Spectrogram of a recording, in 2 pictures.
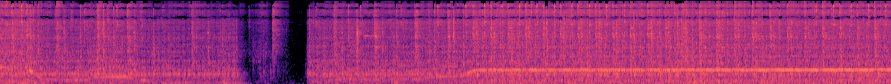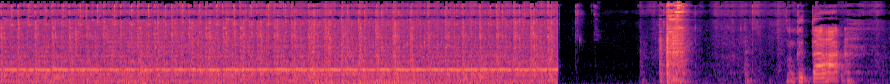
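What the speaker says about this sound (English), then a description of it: "run that stitch over the edges of the elastic" A sewing machine runs a continuous stitch over the edges of an elastic waistband on workwear shorts, a steady close whir lasting about ten seconds after a brief start, then stopping abruptly with a few small handling clicks.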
